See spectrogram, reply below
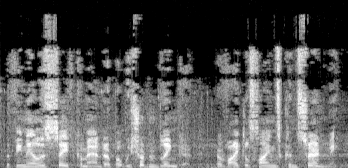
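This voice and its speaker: An actor playing a dry, anxious alien scientist in a video game, precise and formal in speech. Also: male voice, a little high, animated, fast, bright, forceful tone. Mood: concerned. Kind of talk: video game cutscene acting. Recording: long reverb, noisy ambience behind.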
